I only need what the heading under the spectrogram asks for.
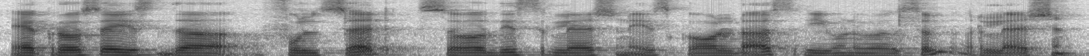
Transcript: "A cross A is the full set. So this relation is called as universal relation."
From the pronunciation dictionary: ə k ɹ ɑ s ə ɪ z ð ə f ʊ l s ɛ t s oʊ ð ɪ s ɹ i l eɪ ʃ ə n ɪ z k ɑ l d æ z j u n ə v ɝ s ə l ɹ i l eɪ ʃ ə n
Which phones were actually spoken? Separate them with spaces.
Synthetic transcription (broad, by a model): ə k ɹ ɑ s ə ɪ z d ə f ʊ l s ɛ t s oʊ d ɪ s ɹ i l eɪ ʃ ə n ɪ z k ɑ l d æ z j u n ə v ɝ s ə l ɹ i l eɪ ʃ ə n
